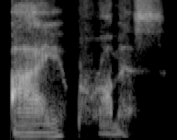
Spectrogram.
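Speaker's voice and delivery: whispered slowly, dropping to a hush; soft whisper. Shown as a demonstration. Guide eases the group into a whisper. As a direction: let the promise fade to a breath. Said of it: "to soft".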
